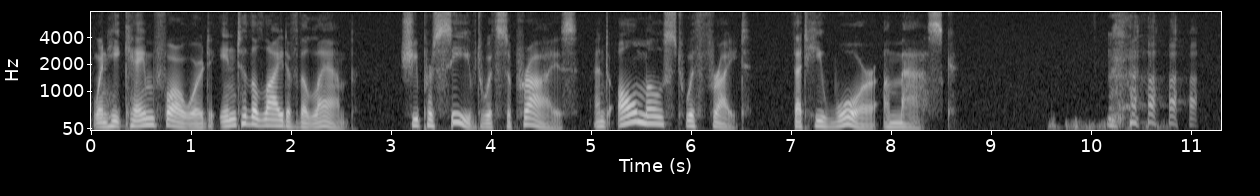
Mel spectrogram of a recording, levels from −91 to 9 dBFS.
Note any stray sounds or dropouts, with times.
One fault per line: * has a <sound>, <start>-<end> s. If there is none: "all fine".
* has a laugh, 9.6-11.1 s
